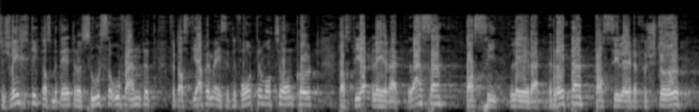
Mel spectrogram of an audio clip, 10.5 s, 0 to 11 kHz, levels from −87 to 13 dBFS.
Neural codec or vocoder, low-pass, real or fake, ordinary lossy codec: codec, 16 kHz, 4 kbps, FreqCodec, larger model; 7.2 kHz; fake; MP3, 96 kbps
